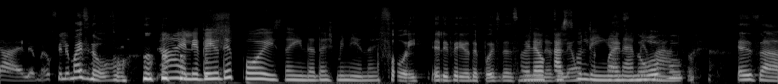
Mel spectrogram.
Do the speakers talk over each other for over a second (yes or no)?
yes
